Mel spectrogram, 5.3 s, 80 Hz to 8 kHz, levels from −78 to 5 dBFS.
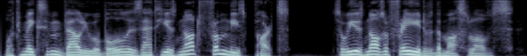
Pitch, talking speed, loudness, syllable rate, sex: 140 Hz, 225 wpm, -16 LUFS, 5.6 syllables/s, male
